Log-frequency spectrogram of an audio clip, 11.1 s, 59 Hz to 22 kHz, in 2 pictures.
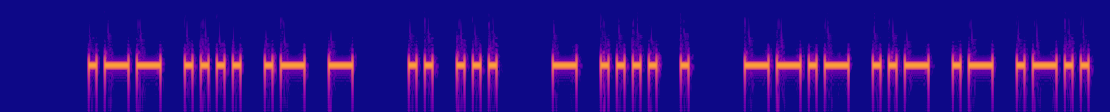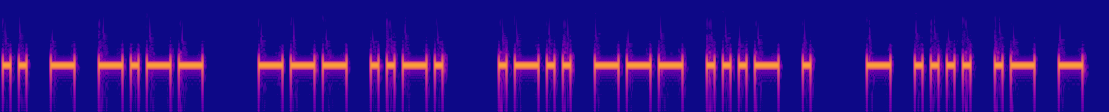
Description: Morse code, heard as a keyed tone, about 32 wpm, 700 Hz. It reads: WHAT IS THE QUALITY OF LOVE THAT
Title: Sentences from Top 1000 Words - Review Part 4 - 30wpm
